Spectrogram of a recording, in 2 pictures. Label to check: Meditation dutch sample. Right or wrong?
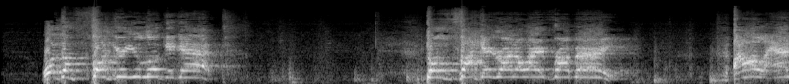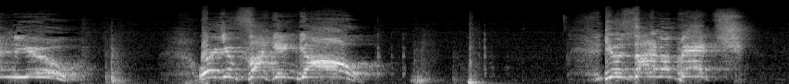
Wrong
